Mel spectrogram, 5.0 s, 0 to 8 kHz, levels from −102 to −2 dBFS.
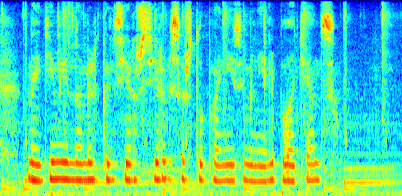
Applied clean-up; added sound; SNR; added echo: none; Acoustic guitar; 16 dB; none.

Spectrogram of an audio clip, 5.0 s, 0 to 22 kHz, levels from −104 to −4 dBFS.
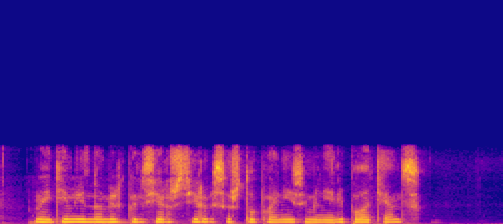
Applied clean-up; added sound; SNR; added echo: neural mask model DeepFilterNet 3.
